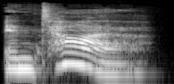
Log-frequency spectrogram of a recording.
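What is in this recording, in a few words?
"entire", English, British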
